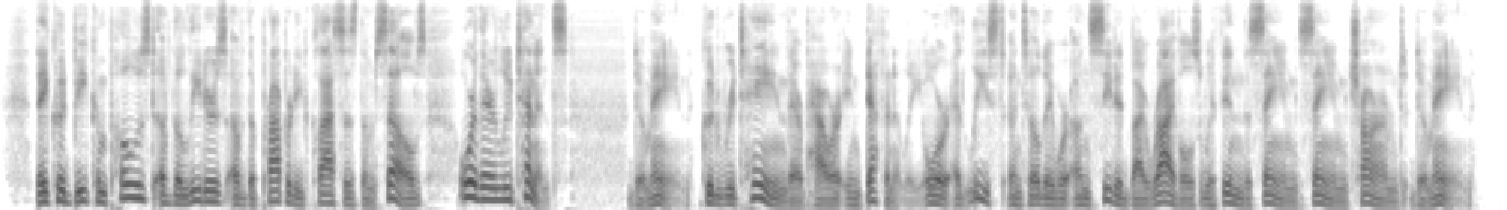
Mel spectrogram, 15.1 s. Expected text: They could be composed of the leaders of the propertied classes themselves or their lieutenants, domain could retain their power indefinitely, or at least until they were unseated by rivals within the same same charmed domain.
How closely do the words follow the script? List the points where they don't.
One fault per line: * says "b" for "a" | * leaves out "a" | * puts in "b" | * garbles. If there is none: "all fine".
all fine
